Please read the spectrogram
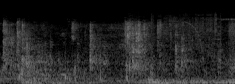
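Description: A handful of irregular knocks and rustles: a room door being pushed open, with footsteps and the phone rubbing against clothing.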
